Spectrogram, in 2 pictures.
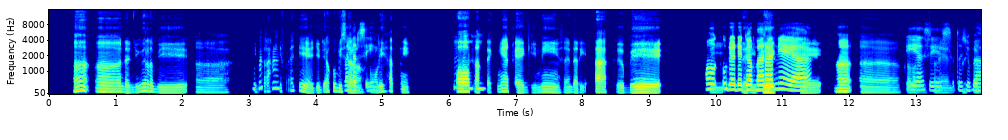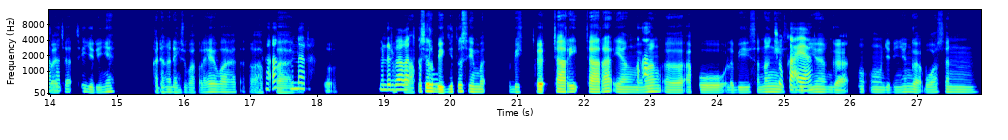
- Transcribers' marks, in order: tapping; other background noise
- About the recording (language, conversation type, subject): Indonesian, unstructured, Menurutmu, bagaimana cara membuat pelajaran menjadi lebih menyenangkan?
